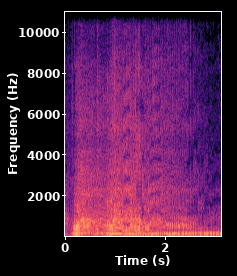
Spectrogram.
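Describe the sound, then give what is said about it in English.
A Honda-matic motorcycle engine roars down a dirt road, its revving rising and falling with a rough, rattling clatter for a few seconds before settling into a steady throaty drone. “He jumped off the motorcycle in a cloud of dust and ran toward me.”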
